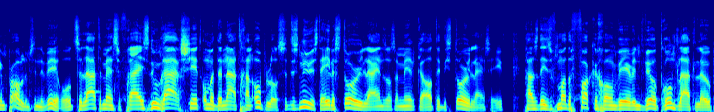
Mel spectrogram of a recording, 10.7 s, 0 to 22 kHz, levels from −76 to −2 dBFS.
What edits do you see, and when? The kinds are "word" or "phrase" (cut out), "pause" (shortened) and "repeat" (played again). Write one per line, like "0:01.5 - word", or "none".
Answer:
none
